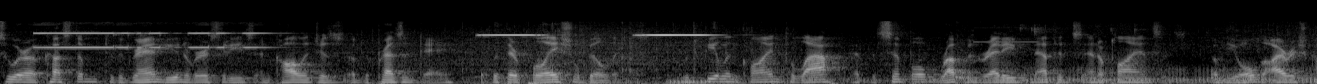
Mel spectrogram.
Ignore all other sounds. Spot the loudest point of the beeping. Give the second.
7 s.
